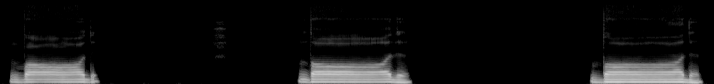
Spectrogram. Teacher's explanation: জিবার গোড়ার কিনারা উপরের মাড়ির দাঁতের গোড়ার সঙ্গে লাগাইয়া।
